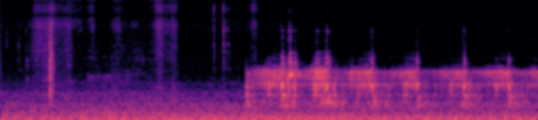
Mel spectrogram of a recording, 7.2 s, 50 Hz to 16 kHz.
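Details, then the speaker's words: Recorded heartbeat of a 20-year-old organ donor played from a small speaker inside a bear: faint regular pulses near 100 per minute over room noise. "hear that yes this heartbeat is my son's heartbeat when he actually transitioned at the age of 20 and we decided to donate his gift so other individuals could live and have another chance at life"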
